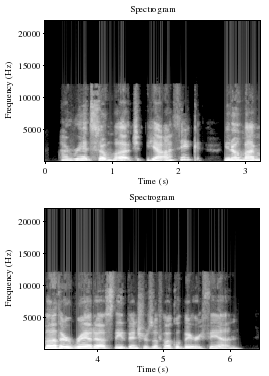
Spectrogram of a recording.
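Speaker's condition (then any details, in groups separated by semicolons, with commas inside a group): No condition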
